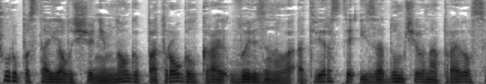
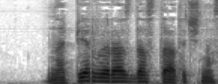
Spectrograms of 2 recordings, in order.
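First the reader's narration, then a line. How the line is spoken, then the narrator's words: Muffled, slightly dull voice. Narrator (Russian): сказал Старостин глуховатым голосом, пряча подбородок под шарфом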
